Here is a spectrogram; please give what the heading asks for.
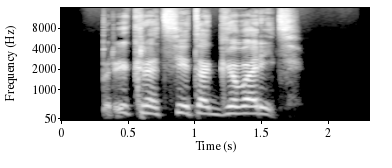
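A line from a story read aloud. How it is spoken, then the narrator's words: Thundering voice. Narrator (Russian): Прогремел я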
